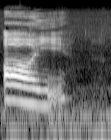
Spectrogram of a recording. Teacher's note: it glides into the E sound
